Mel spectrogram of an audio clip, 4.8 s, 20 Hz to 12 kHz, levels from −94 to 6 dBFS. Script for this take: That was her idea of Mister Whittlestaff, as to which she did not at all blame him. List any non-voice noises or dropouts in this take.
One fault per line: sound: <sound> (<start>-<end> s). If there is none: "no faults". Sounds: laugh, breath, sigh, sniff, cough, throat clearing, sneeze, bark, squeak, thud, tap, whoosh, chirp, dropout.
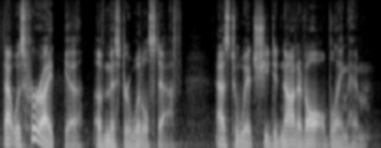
sound: dropout (0.7-0.8 s)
